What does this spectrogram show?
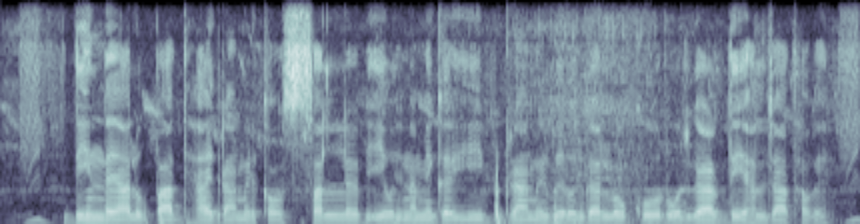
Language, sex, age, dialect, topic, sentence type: Bhojpuri, male, 18-24, Northern, banking, statement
